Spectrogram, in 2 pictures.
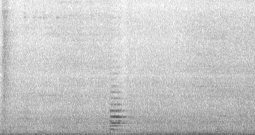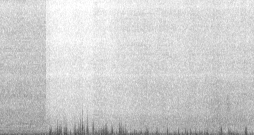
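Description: A short vehicle horn toot from the street about two seconds in, over the steady low hum of an electric fan. From about six seconds in, a run of irregular dull thumps and rumbles.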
